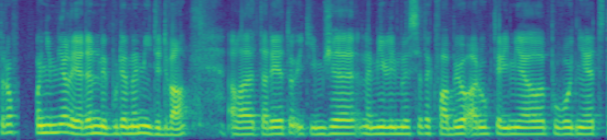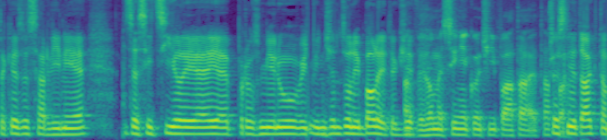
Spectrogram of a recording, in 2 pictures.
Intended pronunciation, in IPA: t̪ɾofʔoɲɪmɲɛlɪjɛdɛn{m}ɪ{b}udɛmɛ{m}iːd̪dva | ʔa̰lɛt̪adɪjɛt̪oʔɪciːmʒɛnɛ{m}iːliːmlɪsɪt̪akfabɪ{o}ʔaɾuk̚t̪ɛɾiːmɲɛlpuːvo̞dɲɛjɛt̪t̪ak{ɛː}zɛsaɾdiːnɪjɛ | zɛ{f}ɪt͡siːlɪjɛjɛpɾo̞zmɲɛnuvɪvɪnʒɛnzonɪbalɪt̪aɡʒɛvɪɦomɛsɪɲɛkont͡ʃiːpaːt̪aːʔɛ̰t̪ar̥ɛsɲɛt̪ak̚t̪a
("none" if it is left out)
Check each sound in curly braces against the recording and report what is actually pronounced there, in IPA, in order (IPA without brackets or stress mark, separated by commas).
m, b, m, m, o, ɛː, s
